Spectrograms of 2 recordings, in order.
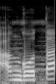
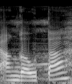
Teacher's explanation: perubahan ini terjadi pada bunyi vokal tunggal o ke vokal rangkap au tetapi tetap dalam pengucapan satu bunyi Puncak hal ini terjadi karena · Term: diftongisasi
